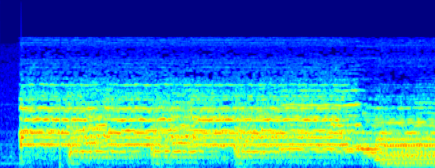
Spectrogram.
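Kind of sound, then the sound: vehicle, train running with horn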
